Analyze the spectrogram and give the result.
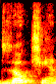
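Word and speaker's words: Dzogchen: Zotchian is spelled B Z O G C H E N.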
